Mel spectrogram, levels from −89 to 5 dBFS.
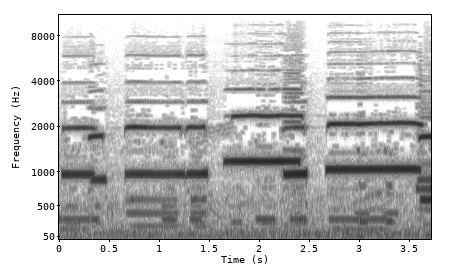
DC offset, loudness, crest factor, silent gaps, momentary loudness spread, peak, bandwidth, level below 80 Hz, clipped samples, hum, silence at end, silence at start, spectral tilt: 0.7%; -13 LUFS; 12 dB; none; 6 LU; -2 dBFS; 9 kHz; -36 dBFS; under 0.1%; none; 0 s; 0 s; -4 dB/octave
